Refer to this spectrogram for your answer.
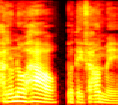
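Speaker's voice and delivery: deadly serious, grave, ominous tone. Quoting the most ominous line delivery in the movie, imitating Doc Brown very seriously. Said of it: "so serious".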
